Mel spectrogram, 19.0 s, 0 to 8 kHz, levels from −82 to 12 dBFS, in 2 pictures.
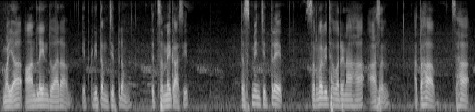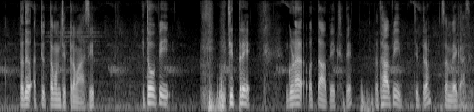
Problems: none marked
